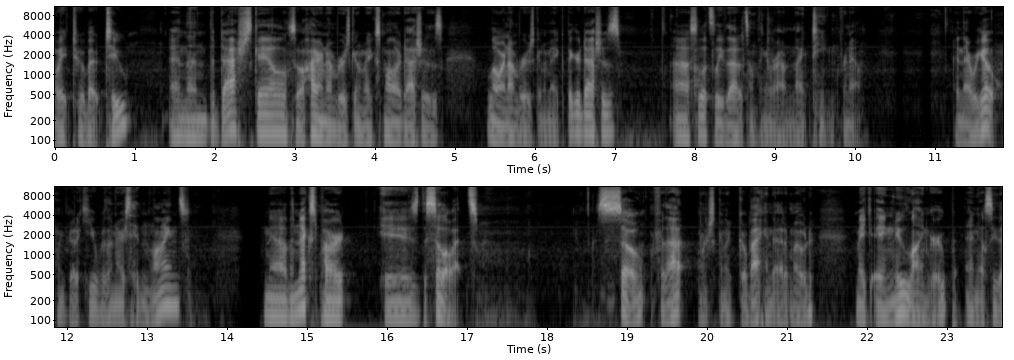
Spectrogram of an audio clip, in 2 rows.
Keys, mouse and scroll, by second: 0.1 click, 2.2-10.5 drag, 9.0 Return, 10.5-19.3 middle drag, 19.3 right click, 19.9 Tab, 20.6 a, 22.3 click.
